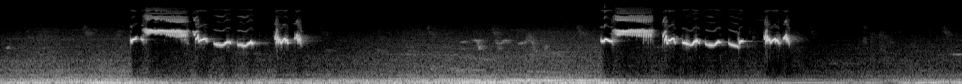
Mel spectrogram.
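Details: Ngeplong-style song of an orange-headed thrush: two matching phrases about five seconds apart, each opening with a high bright note and falling into rapid, rolling whistled warbles, with steady low hum underneath.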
